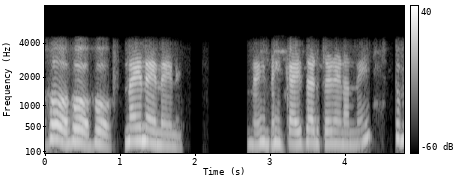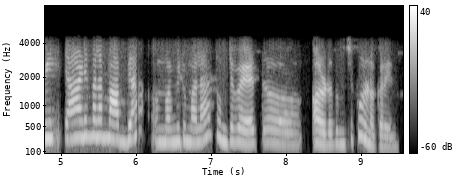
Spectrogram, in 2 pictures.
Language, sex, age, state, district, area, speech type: Marathi, female, 30-45, Maharashtra, Kolhapur, urban, conversation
